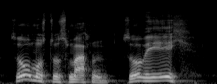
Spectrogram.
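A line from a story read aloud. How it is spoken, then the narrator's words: Older boy calling out. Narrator (German): Mein 3 Jahre älterer Bruder Aristides … rief auf Deutsch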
